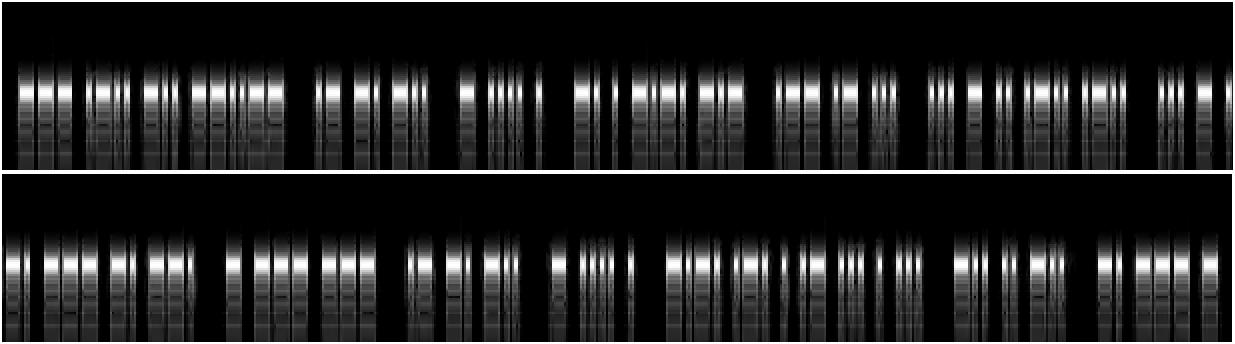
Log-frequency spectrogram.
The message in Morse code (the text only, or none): OLD, AND THE NECK WAS STILL STRONG TOO AND THE CREASES DID NOT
